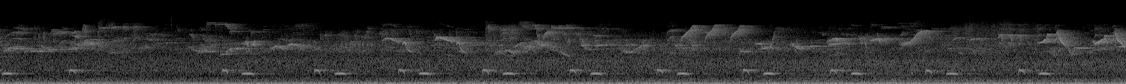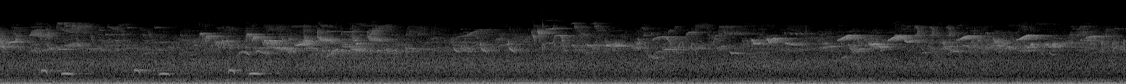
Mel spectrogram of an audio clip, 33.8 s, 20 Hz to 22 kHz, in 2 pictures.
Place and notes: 03:45 Berlin, Wuhletal - wetland / forest ambience
14 June 2021, 03:45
